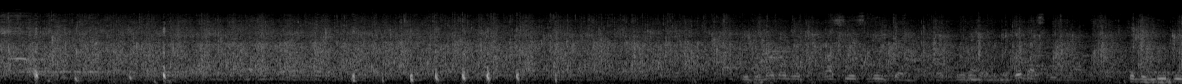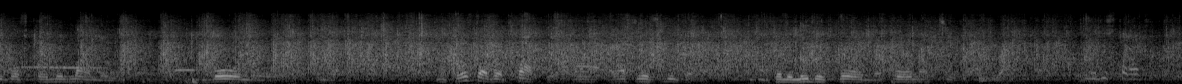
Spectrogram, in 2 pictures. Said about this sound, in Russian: Только иностранцы хлопают.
